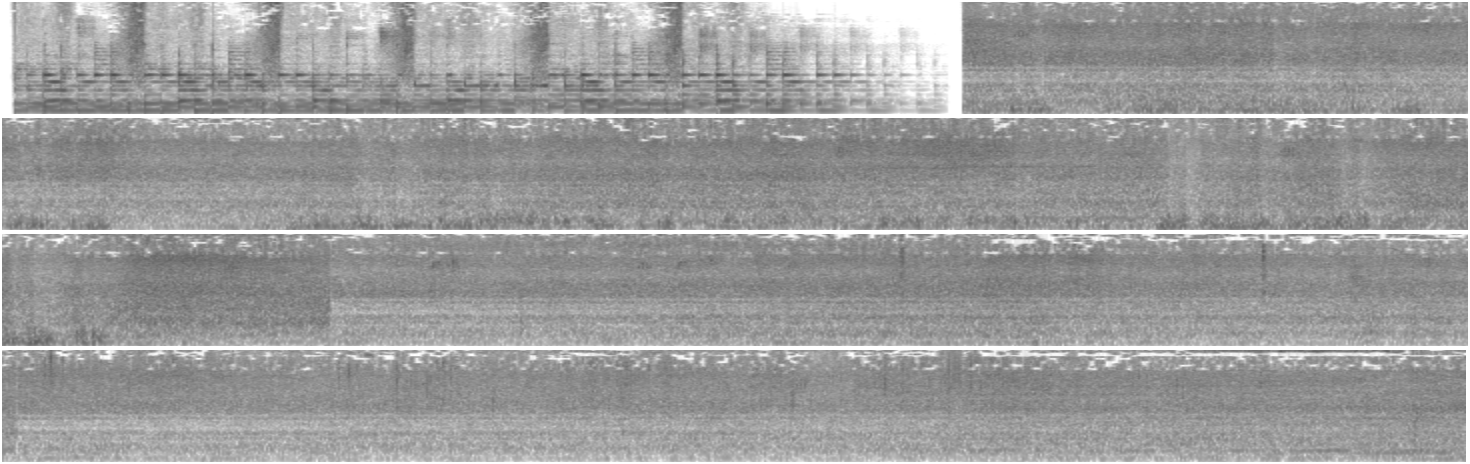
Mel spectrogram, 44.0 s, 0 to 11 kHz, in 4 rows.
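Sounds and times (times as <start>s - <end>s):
sea surf: 7.2s - 43.9s
wind rushing over microphone: 7.3s - 12.0s, 12.8s - 24.6s.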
